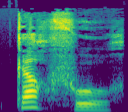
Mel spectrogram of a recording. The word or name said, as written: carrefour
